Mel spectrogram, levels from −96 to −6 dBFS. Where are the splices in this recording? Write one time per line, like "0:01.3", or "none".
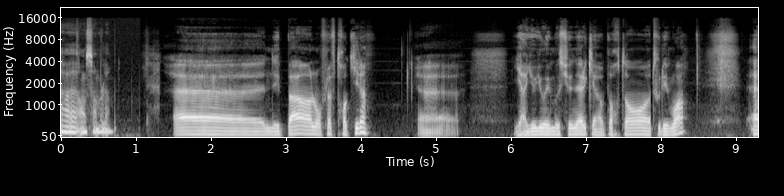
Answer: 0:01.3
0:07.9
